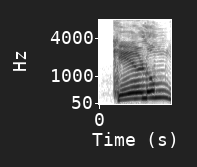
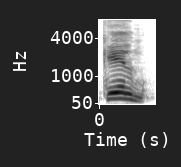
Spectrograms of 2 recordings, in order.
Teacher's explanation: கேளும் என்பது கேள்ம், ஊ கெட்டு கேள்ம் என்று வருகிறது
